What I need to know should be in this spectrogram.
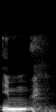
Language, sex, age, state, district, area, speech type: Kashmiri, male, 30-45, Jammu and Kashmir, Bandipora, rural, spontaneous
